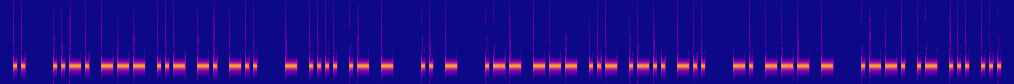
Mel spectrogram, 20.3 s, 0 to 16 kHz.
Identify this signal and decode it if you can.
Morse code, heard as a keyed tone, about 15 wpm, 700 Hz. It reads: I FOUND THAT IT WOULD NOT PASS
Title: Sentences from Top 1000 Words - Review Part 1 - 15wpm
